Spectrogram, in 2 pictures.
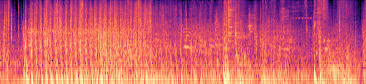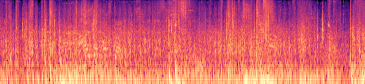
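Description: Rapid enemy gunfire in a Dune: Awakening lab fight, sustained bursts and fusillades crackling loud and close for the whole stretch, with a player's voice talking over the shooting.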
